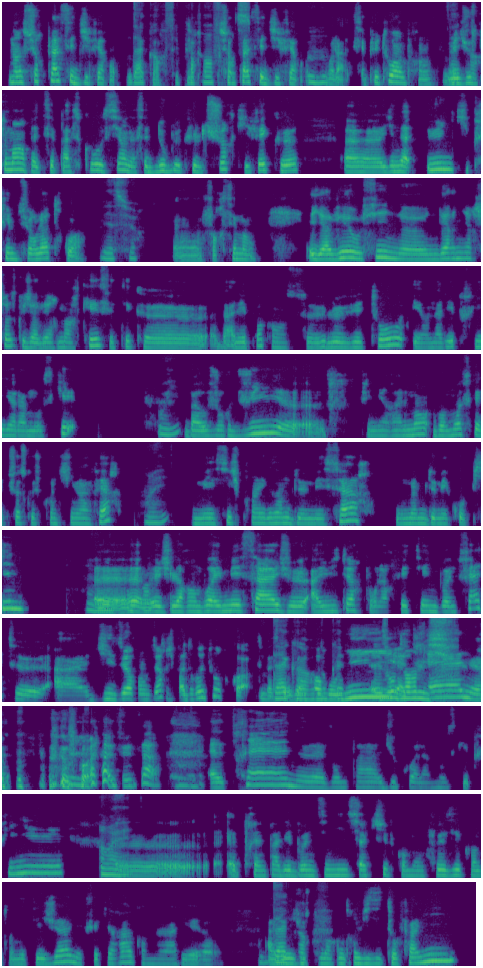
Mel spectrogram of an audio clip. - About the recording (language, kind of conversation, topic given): French, podcast, Peux-tu me parler d’une tradition familiale qui compte pour toi ?
- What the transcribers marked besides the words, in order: stressed: "une"; stressed: "sœurs"; chuckle; laughing while speaking: "heu, voilà, c'est ça"; drawn out: "heu"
